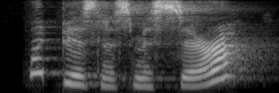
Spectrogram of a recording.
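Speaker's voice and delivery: plain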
